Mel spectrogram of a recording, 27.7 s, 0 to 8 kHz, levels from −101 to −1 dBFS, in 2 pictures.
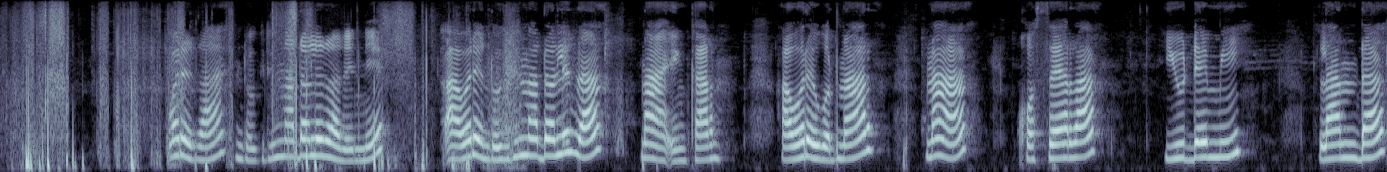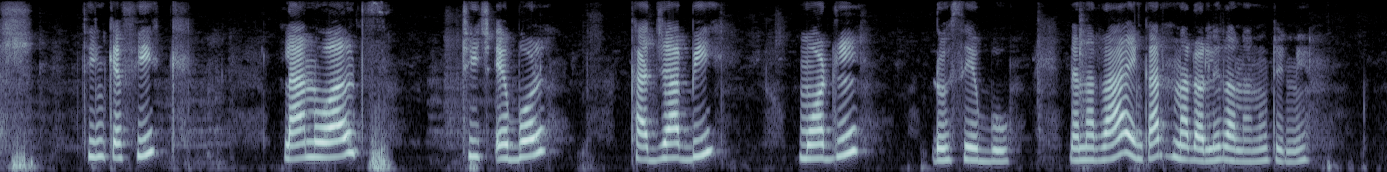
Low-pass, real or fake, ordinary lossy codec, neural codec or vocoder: none; real; none; none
